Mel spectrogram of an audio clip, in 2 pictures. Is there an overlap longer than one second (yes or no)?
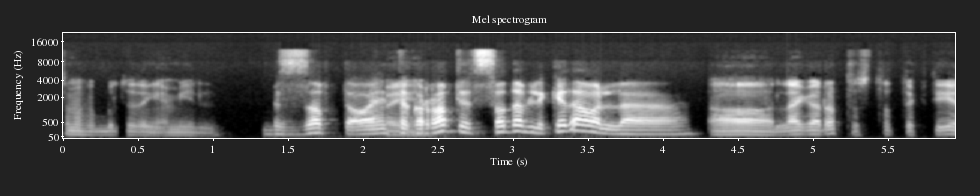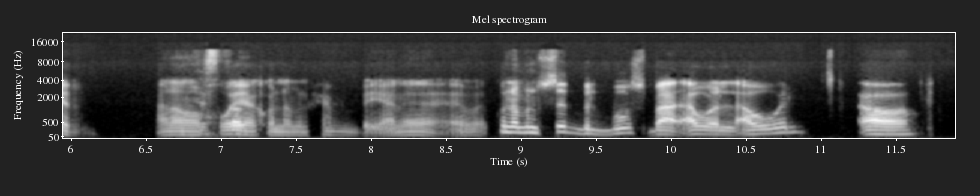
no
